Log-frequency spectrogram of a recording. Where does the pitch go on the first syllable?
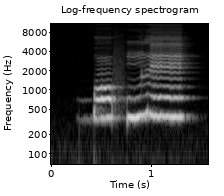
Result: low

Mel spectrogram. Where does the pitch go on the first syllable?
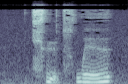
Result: low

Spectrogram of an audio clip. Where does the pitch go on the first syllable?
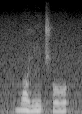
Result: falling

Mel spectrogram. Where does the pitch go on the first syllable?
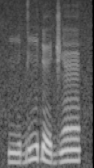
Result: low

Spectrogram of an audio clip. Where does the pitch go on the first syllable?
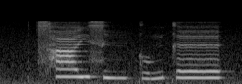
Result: high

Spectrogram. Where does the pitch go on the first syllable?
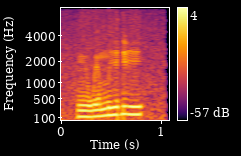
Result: low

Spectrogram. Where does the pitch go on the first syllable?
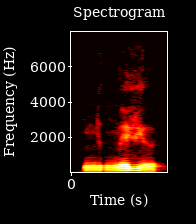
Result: low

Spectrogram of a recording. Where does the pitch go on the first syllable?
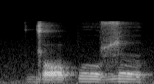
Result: low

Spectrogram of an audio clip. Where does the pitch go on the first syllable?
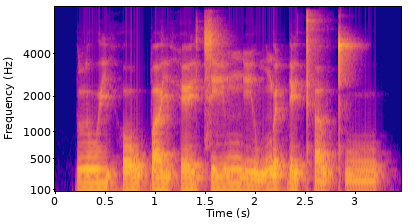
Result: low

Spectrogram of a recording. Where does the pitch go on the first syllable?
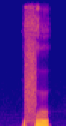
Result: low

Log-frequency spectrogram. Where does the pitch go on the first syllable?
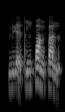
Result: low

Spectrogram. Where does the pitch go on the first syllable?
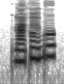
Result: low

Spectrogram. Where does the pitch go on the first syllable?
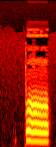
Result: low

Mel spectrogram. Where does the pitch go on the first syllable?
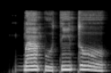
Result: high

